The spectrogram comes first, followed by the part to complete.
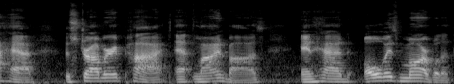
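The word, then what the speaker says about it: Linebaugh's: in downtown Nashville called Lynn Boz pronounced o-line Boz pronounced line Boz it was a place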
